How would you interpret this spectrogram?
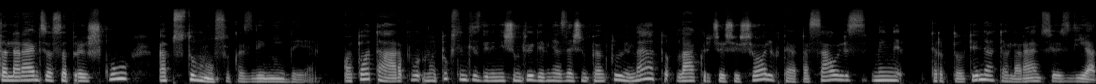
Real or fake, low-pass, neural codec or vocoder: fake; 14.4 kHz; codec, 44.1 kHz, 2.6 kbps, SNAC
